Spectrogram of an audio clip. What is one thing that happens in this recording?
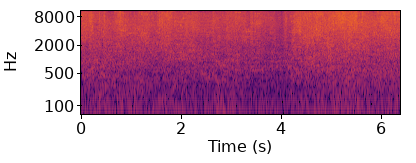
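Game spell effects crackle and burst during a team fight.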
